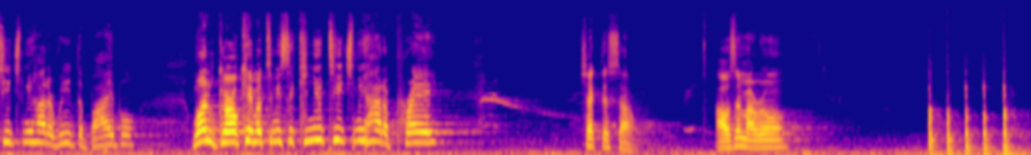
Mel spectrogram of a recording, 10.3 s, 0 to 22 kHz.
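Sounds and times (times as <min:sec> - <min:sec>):
speech: 0:00.0 - 0:04.5, 0:05.8 - 0:06.4, 0:07.2 - 0:08.0
quick firm knocks on a door: 0:09.3 - 0:10.2.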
